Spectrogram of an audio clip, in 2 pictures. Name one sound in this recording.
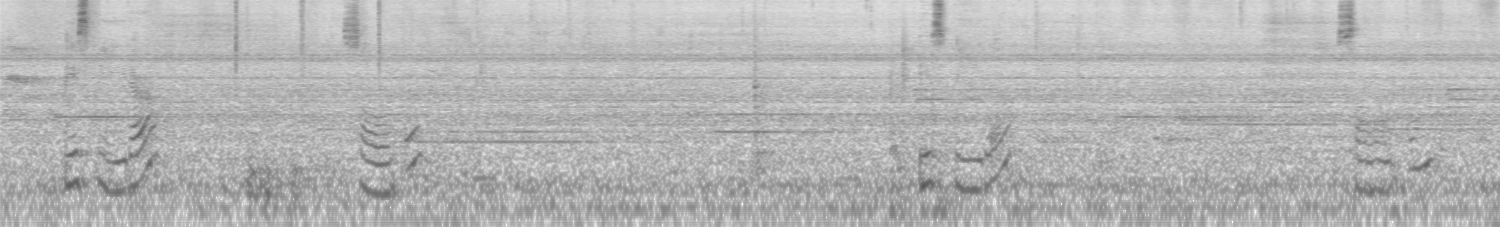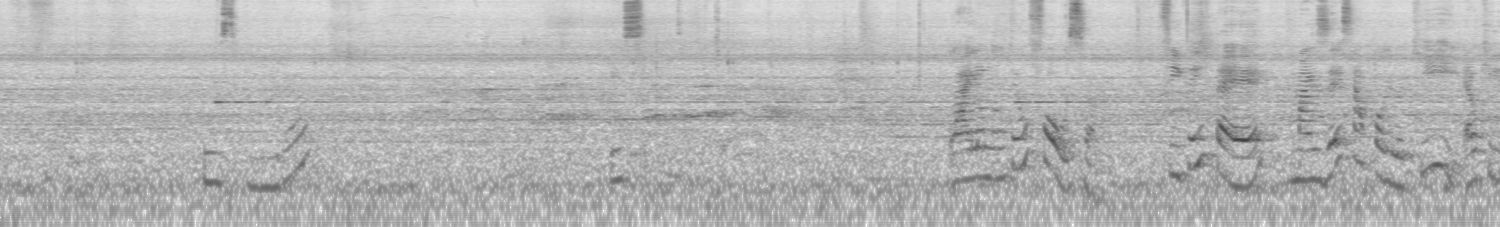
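A woman speaks softly in short phrases close by.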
